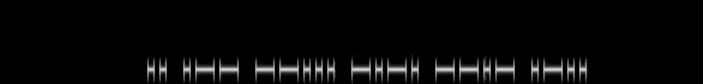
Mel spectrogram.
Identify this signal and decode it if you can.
Morse code, heard as a keyed tone, about 21 wpm, 700 Hz. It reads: IW7CQL
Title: DXCC-100 Call Signs - 6 Characters - 20wpm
